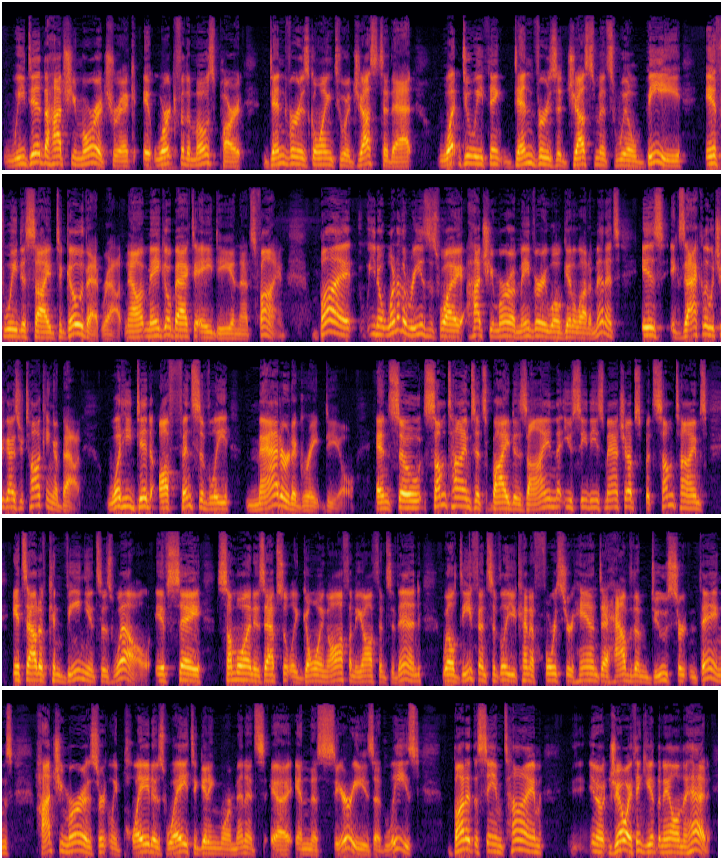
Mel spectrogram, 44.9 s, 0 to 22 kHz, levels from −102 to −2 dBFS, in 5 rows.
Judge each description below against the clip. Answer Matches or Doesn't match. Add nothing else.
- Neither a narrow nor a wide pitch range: Matches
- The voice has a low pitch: Doesn't match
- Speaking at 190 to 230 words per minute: Matches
